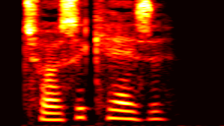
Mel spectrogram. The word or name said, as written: TOSSEKASSE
